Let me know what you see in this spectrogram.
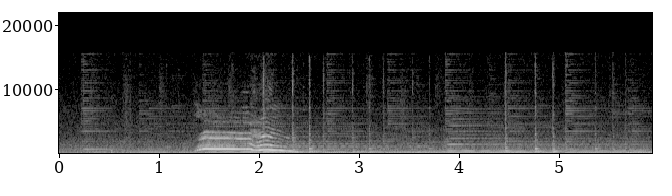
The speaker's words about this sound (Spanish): ¿y qué te parece si escuchamos un audio de gaviotas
